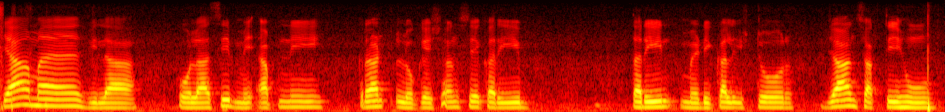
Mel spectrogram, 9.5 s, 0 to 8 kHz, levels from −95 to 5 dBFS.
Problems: none marked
